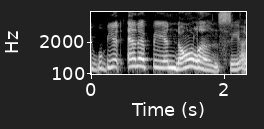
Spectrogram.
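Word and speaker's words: New Orleans: And then we will be at NFB in Nolans.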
